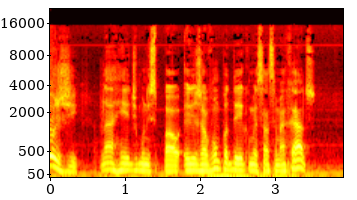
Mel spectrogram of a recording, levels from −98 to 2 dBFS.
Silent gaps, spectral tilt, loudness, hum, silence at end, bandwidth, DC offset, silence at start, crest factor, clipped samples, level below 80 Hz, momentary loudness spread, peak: none; -4.5 dB/octave; -17 LUFS; none; 0 s; 15.5 kHz; under 0.1%; 0 s; 16 dB; under 0.1%; -34 dBFS; 8 LU; -2 dBFS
